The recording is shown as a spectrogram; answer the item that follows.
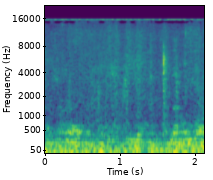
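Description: Faint, indistinct murmur of people talking quietly in a room, with a soft click near the end.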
